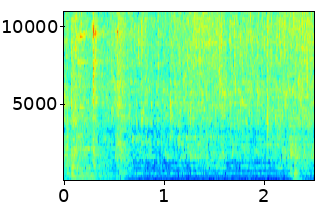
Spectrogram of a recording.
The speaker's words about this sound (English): as the pot filling up with water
